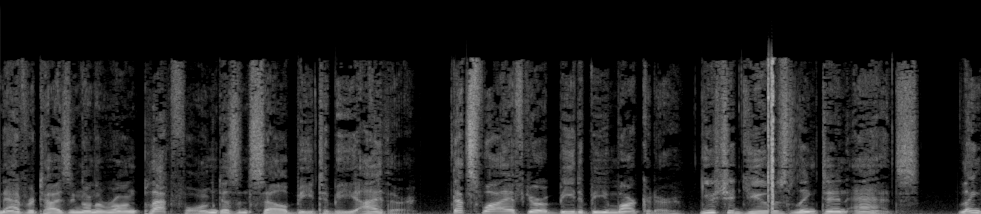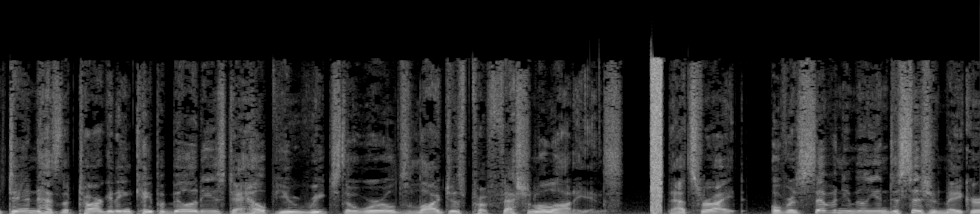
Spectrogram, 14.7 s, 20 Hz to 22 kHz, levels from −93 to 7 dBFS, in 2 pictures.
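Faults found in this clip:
Loud digital noise bursts at 5.76 s (40 ms, after "marketer you should") and 12.24 s (80 ms, after "world's largest professional audience"). Uninitialised buffer: playback read unwritten memory as samples.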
